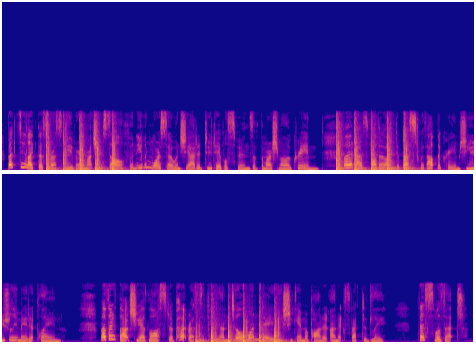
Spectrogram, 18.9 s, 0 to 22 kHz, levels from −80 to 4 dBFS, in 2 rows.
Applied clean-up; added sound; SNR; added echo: none; Knock; 1 dB; none.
